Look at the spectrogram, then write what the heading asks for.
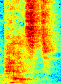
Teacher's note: O D no final passa a ser pronunciado como T se a consoante final do verbo for uma consoante surda, como S.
